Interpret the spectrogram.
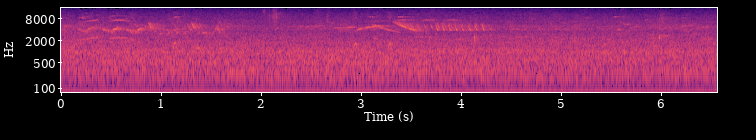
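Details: A narrow-billed woodcreeper in Buenos Aires, Argentina gives one quick, high, chattering trill of about a second, nearly buried under a steady roar of traffic or a passing train.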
